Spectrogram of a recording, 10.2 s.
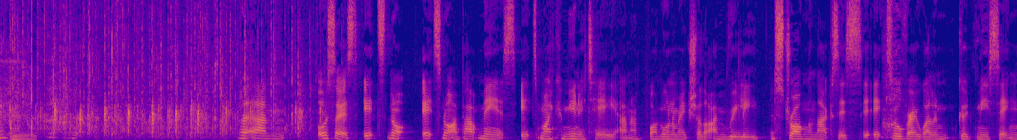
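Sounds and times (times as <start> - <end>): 
round of applause: 0.0 - 3.2
speech: 2.4 - 10.1.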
